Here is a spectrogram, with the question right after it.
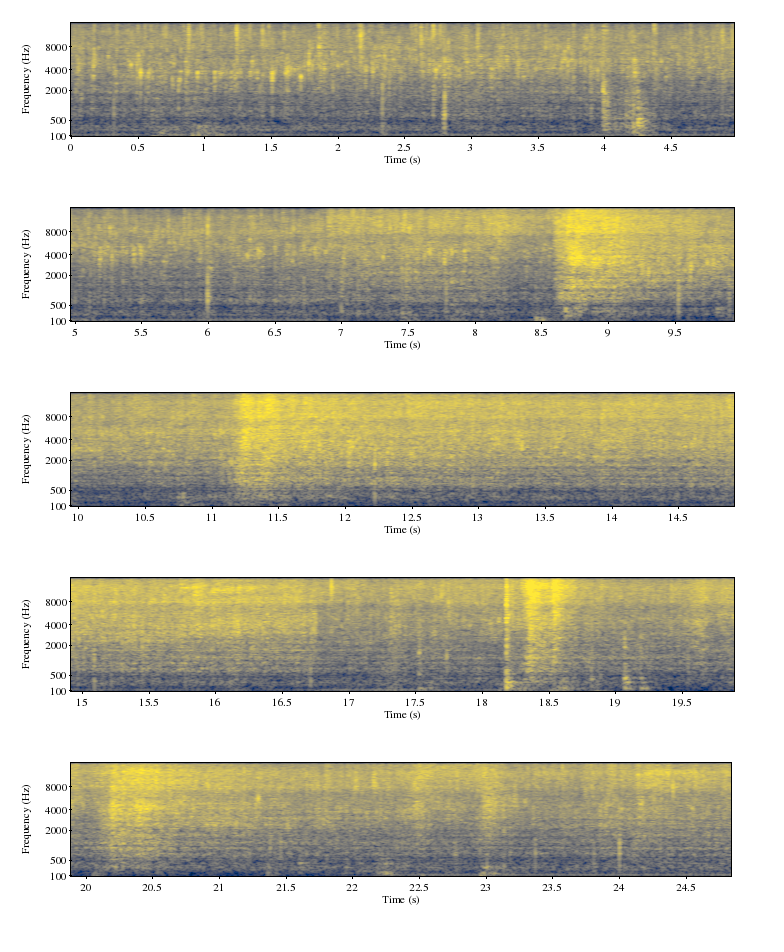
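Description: Dried fish frying in a pan in a small home kitchen: a continuous bright sizzle and crackle, with a few louder hissing bursts as the pieces are stirred or flipped.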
